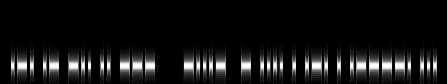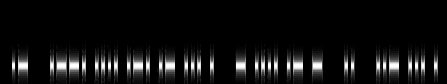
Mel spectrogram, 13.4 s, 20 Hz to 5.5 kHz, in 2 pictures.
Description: Morse code, heard as a keyed tone, about 25 wpm, 600 Hz. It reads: RADIO <BT> THERE'S A PHRASE THAT I USE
